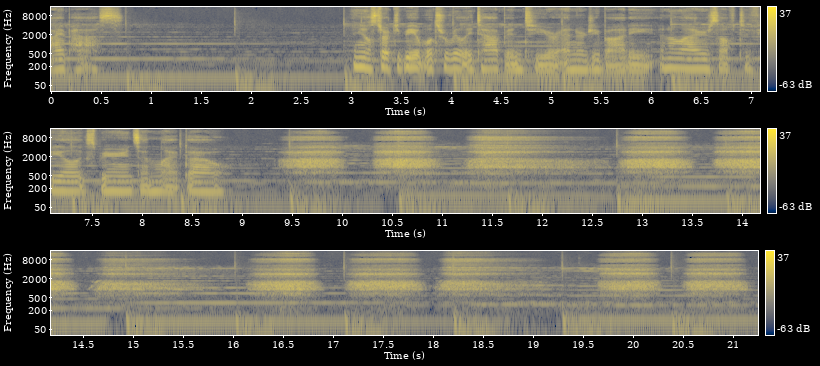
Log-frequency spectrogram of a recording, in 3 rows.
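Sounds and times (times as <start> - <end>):
speech: 0.0 - 0.8, 3.0 - 9.7
soft sustained musical drone: 0.0 - 21.2
deep rhythmic breathing during a guided breathing exercise: 8.9 - 21.2.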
